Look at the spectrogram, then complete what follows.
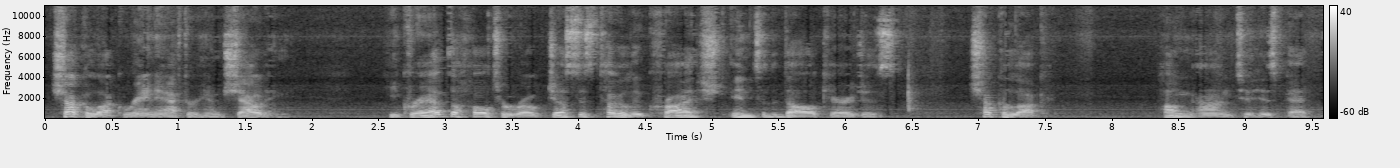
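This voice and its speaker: Man reading a children's storybook, lively intonation. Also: fairly low pitch, normal speed, a little hiss or hum. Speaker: storybook reader. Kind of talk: children's storybook read-aloud.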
